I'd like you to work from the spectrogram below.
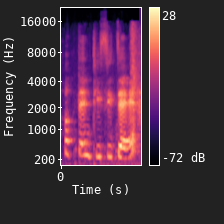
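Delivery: Authenticité said the French way, through a laugh; French accent. Shown as a demonstration. Unboxing host laughing through her best French accent. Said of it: "that was a hard thing to try to say all Frenchy".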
